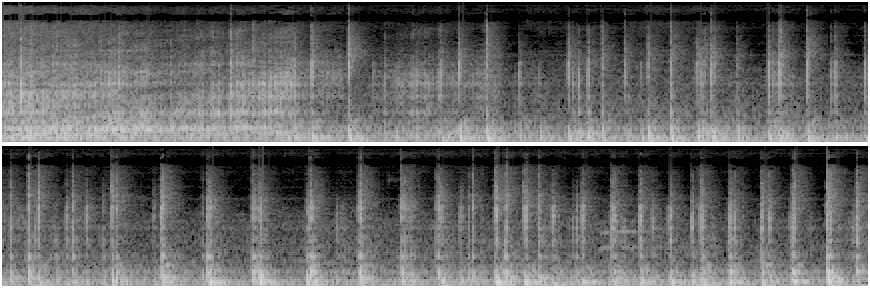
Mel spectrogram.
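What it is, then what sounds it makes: Wooden tabletop. Fingertips and short nails of both hands tap and scurry across a large, solid, varnished wooden tabletop. A soft, continuous scratchy rustle opens the clip, then breaks into rapid, irregular taps: dull, low wooden thunks with light clicky edges that die away almost instantly. The pattern is unpredictable and close-sounding.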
